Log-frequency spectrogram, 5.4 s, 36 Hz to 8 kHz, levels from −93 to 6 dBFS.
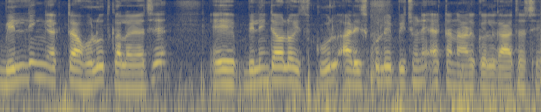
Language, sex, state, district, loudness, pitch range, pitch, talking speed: Bengali, male, West Bengal, Cooch Behar, -19 LUFS, 115-165 Hz, 145 Hz, 175 wpm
